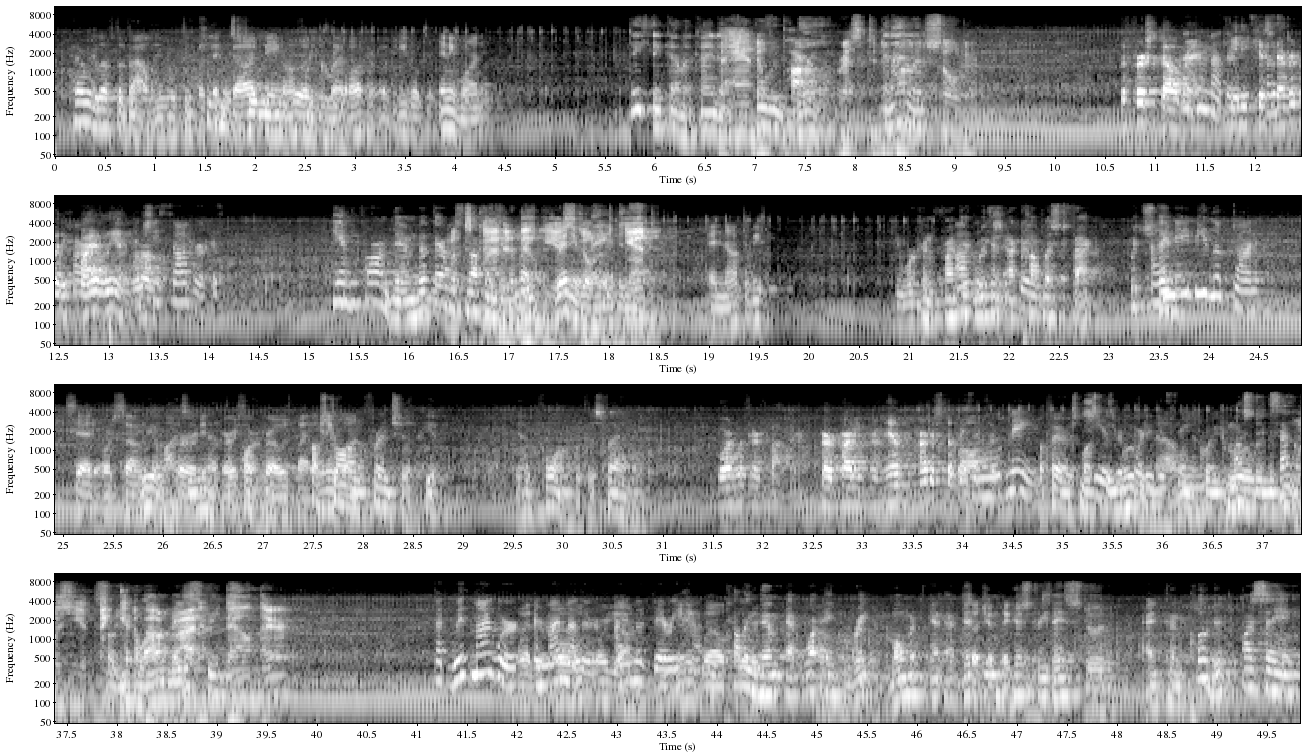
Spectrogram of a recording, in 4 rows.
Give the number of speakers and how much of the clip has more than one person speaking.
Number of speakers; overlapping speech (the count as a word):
seven, about 47%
